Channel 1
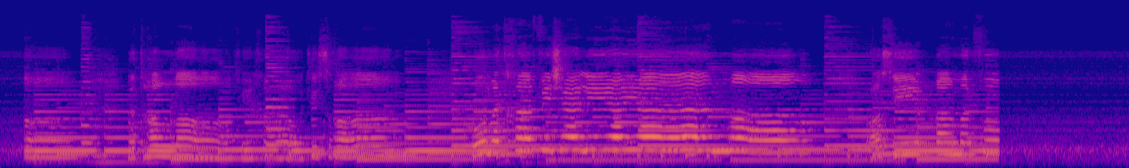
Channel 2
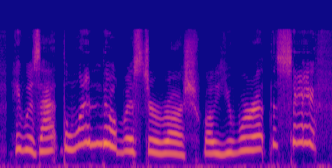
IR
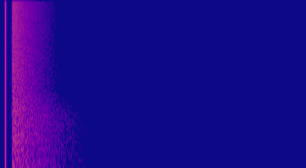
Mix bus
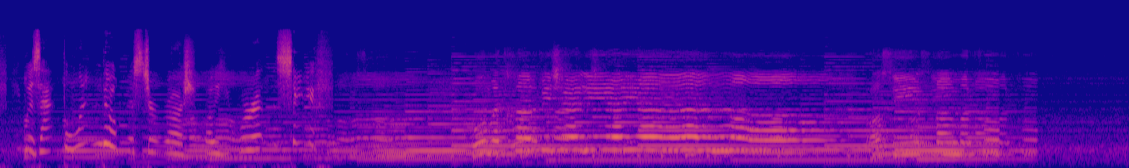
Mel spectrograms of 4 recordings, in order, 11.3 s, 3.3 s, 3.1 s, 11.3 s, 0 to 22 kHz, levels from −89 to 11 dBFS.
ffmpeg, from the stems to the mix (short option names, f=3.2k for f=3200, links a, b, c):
-filter_complex "[0:a]volume=-5dB,asplit=2[a][b];[b]volume=-9.5dB[c];[1:a]tremolo=f=2.8:d=0.95,aexciter=amount=7.6:drive=4.4:freq=2.1k,volume=-8.5dB,asplit=2[d][e];[e]apad=whole_len=498201[f];[a][f]sidechaincompress=threshold=-46dB:ratio=8:attack=12:release=714[g];[c]aecho=0:1:383:1[h];[g][d][h]amix=inputs=3:normalize=0,lowpass=4.4k"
